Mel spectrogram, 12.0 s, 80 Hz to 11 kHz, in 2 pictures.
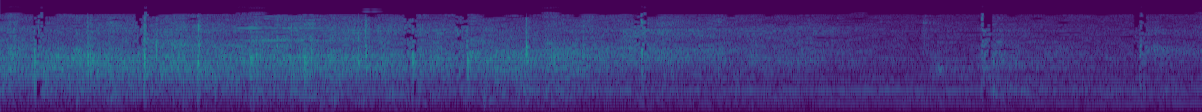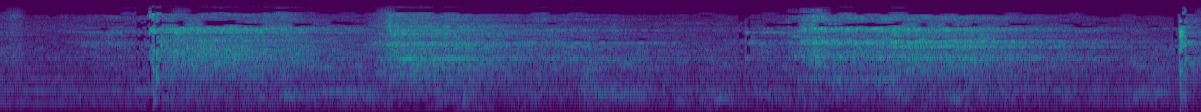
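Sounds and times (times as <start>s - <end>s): scattered applause: 0.0s - 3.9s
faint steady hum: 0.0s - 12.0s.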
